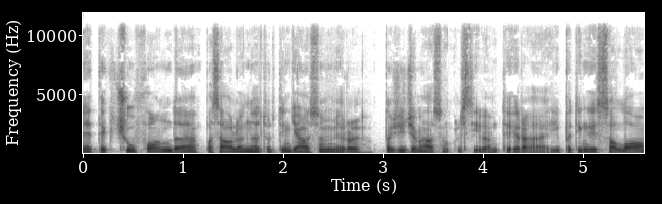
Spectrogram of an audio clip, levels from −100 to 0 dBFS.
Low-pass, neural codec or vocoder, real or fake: 10.8 kHz; none; real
